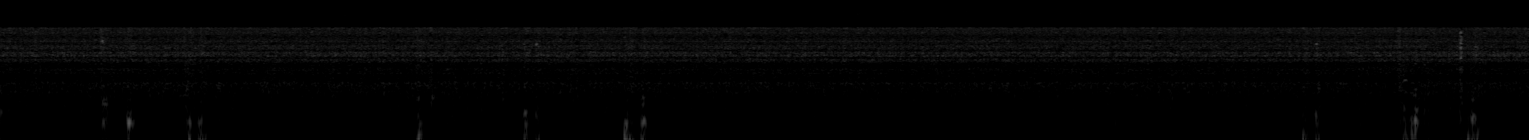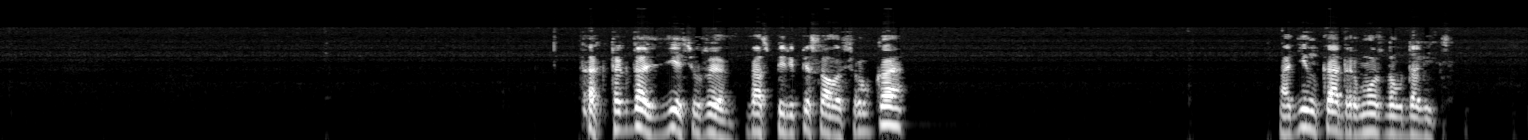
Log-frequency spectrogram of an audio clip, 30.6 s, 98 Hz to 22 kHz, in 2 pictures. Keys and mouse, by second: 1.8 g, 4.2 click, 5.3 click, 6.3 g, 13.9 a, 14.6 i, 16.3-18.4 drag, 21.0 click, 22.6-27.2 drag, 27.9 click, 29.7 Delete.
